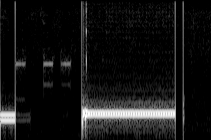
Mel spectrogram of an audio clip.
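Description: Telephone tones sound during a call transfer: a short dual-pitched beep, then two faint brief beeps, then a long steady tone lasting over a second that ends in clicks.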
